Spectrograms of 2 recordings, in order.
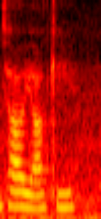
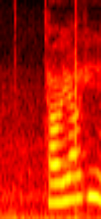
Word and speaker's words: takoyaki: I could really go for some takoyaki. Takoyaki is so good.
